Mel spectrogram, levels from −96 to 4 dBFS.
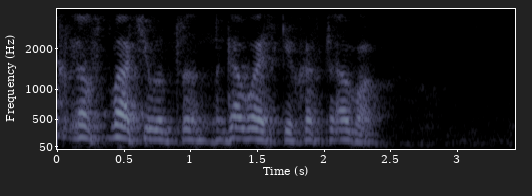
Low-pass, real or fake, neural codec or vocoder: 3.6 kHz; fake; vocoder, 44.1 kHz, 80 mel bands, Vocos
